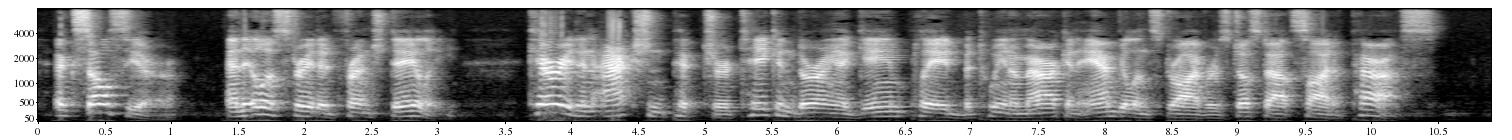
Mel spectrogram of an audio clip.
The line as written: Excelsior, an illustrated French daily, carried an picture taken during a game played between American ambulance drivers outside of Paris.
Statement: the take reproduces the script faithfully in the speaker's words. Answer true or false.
false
